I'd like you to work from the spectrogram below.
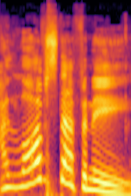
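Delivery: very high, gushing, pitched-way-up voice. Retelling what a former intern said about a guest: imitating Ronan. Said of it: "It's a really good impersonation".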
